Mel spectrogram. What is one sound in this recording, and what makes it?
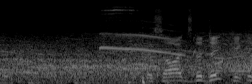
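A referee's whistle blows sharply once.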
